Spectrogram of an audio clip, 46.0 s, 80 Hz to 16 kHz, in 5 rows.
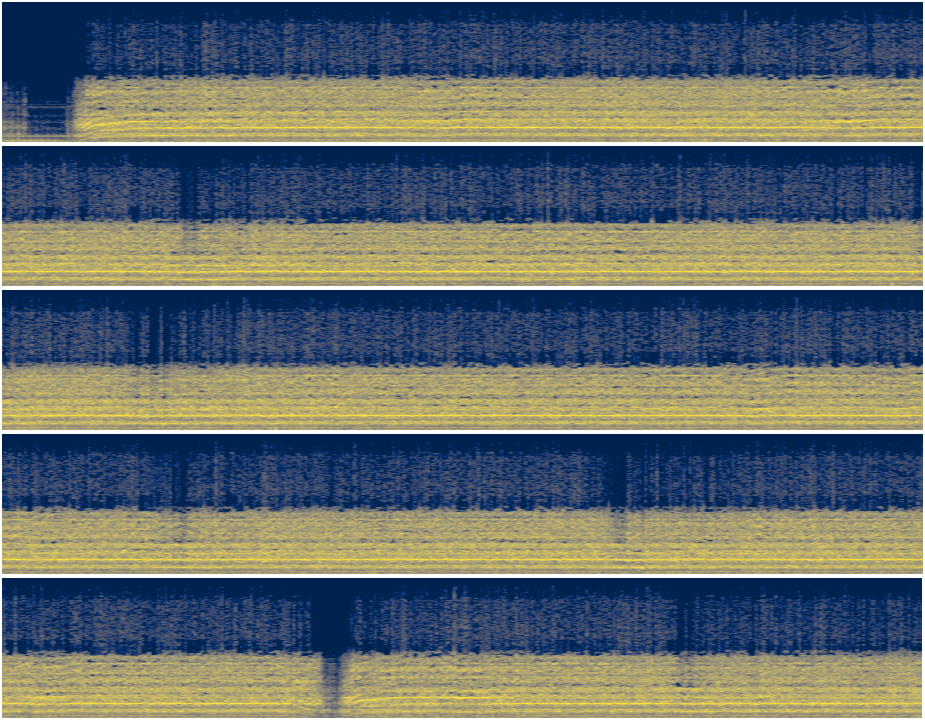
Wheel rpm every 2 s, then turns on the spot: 90, 230, 230, 230, 230, 230, 230, 230, 230, 230, 230, 240, 230, 230, 230, 230, 230, 230, 230, 220, 170, 230, 230.
none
